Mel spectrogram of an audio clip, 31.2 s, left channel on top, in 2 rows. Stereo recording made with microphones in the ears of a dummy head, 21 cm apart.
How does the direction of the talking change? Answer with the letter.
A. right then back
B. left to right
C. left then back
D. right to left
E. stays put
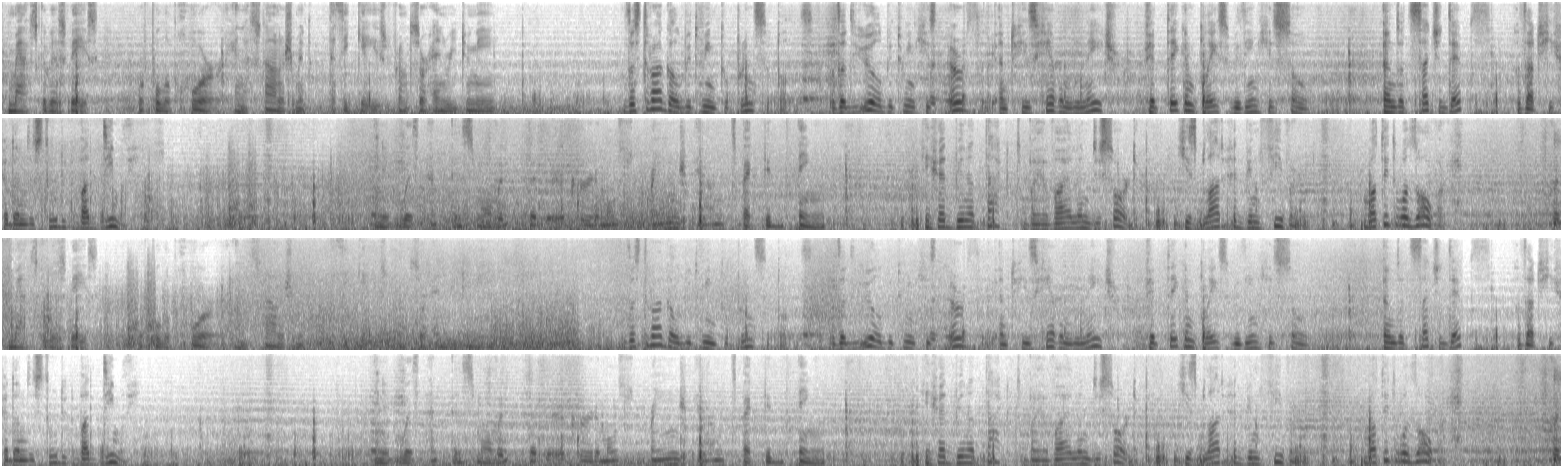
E.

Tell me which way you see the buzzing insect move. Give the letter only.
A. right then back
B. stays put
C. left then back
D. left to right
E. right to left
D.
